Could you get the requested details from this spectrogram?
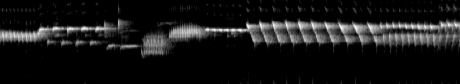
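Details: Canary singing a long varied song: steady whistled notes, short falling slurs, then a fast run of repeated chirpy trills at a quick rhythm; no other sounds.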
